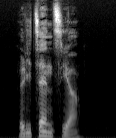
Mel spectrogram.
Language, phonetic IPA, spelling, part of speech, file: Polish, [lʲiˈt͡sɛ̃nt͡sʲja], licencja, noun, Pl-licencja.ogg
